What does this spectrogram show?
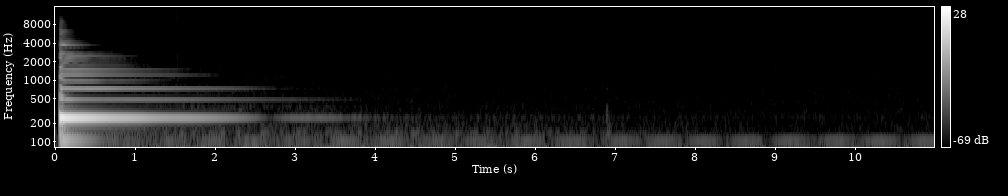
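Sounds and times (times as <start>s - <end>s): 
guitar note B3: 0.0s - 1.7s.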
